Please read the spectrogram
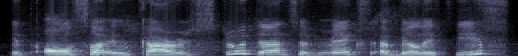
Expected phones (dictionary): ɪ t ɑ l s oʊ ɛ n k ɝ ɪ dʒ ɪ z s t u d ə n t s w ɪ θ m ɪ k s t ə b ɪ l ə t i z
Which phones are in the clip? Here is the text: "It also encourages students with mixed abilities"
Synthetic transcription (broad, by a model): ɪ t ɑ l s oʊ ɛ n k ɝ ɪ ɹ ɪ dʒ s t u d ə n t s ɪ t m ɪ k s ə b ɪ l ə t i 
